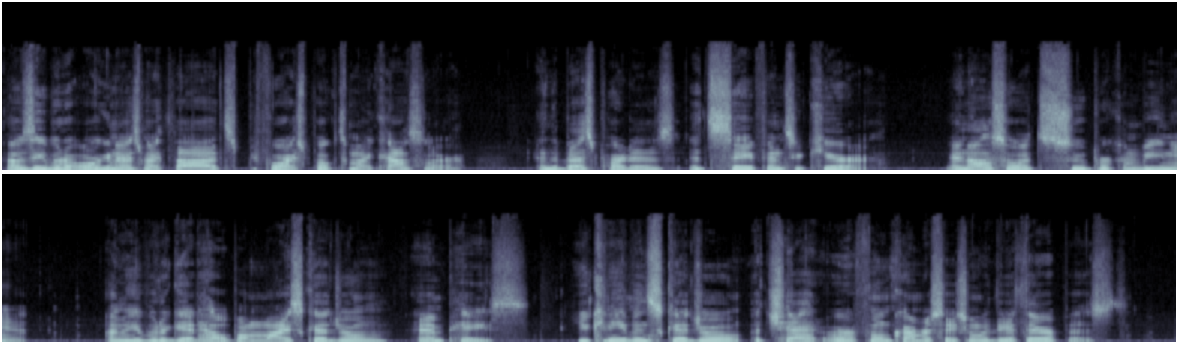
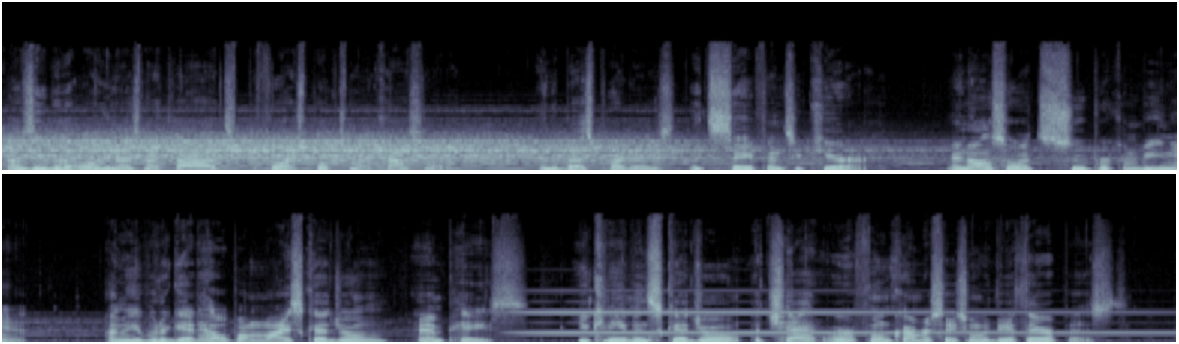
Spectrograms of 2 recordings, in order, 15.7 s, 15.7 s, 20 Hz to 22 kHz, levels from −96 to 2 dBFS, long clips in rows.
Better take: first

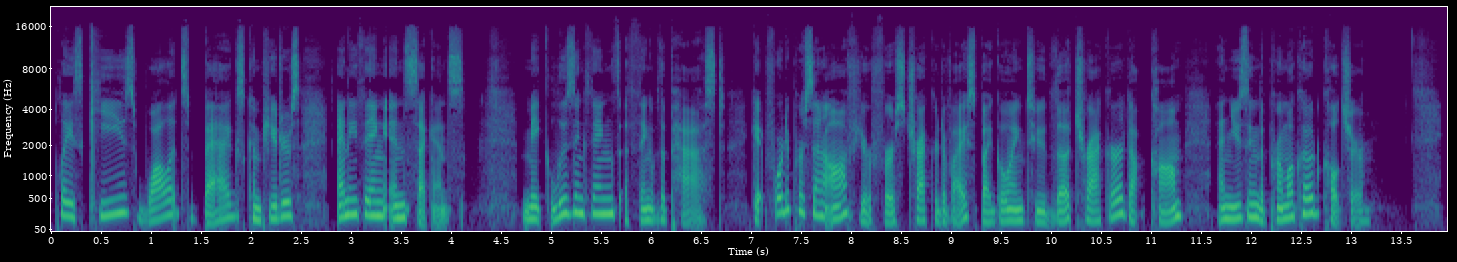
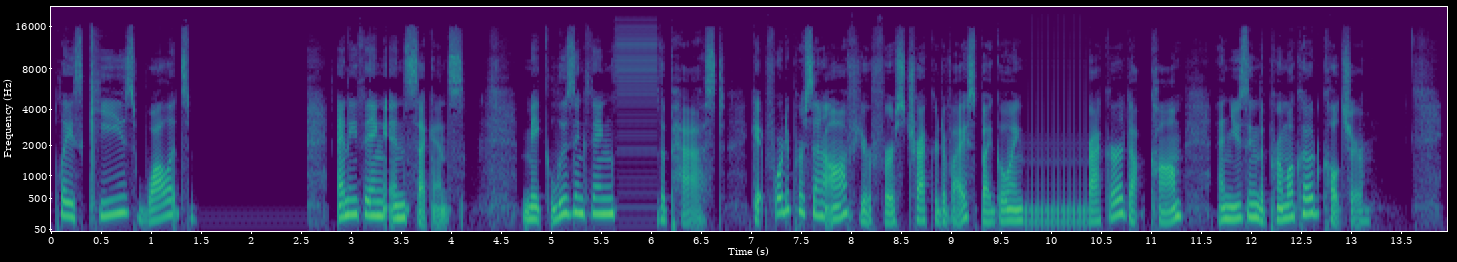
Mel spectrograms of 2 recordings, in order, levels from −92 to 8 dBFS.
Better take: first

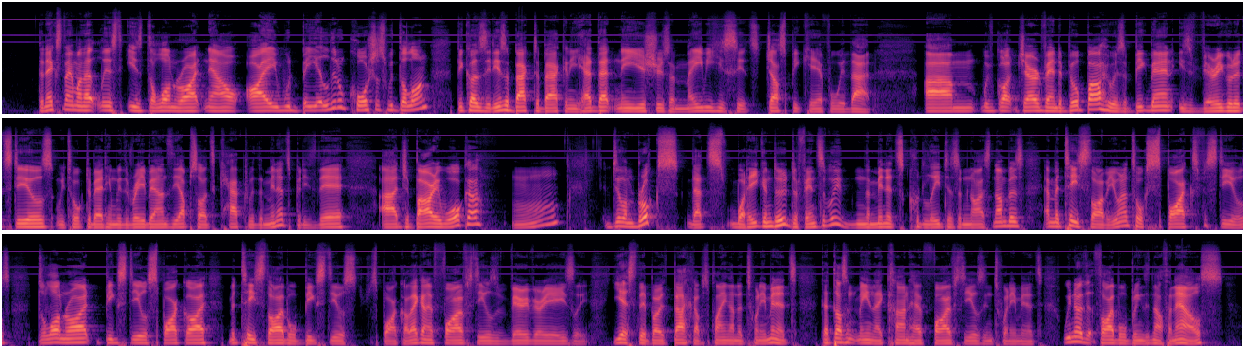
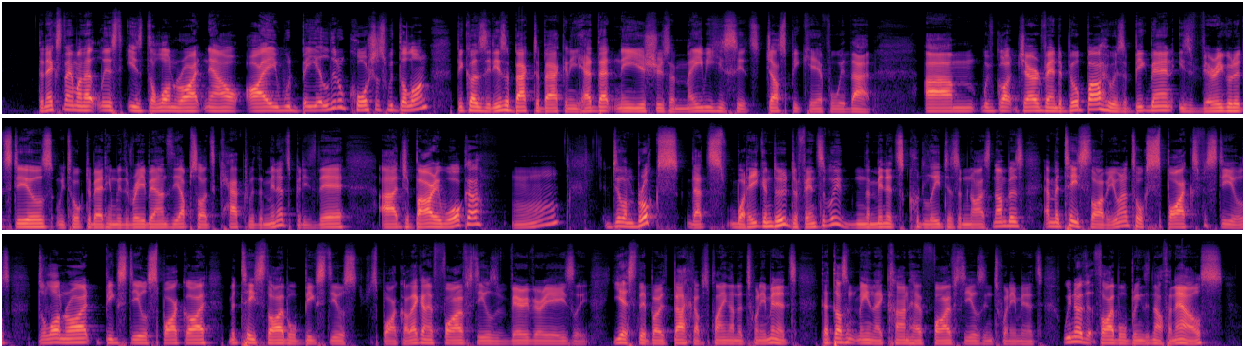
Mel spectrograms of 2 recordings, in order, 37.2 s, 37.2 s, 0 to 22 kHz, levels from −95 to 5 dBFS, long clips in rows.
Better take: second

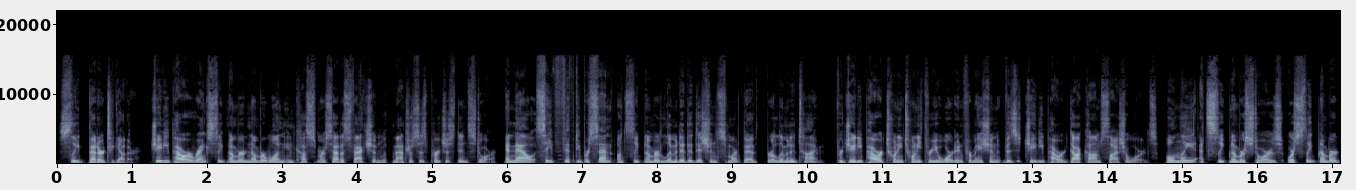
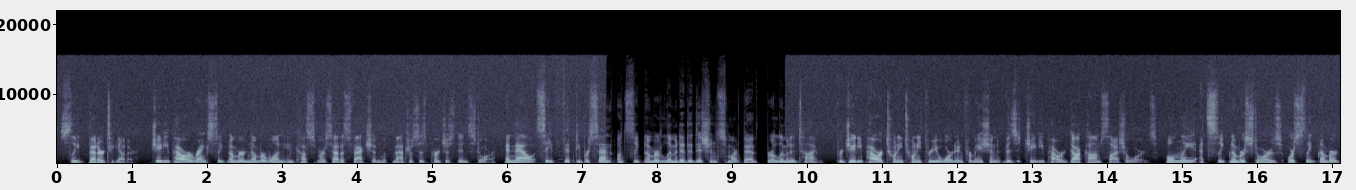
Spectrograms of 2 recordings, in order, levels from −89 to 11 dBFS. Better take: first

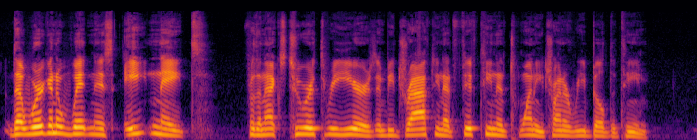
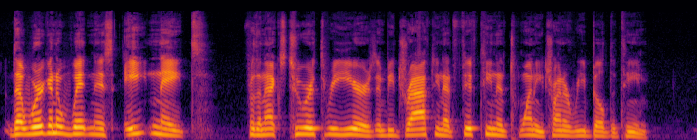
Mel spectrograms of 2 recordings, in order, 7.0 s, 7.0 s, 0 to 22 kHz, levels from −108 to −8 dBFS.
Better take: neither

